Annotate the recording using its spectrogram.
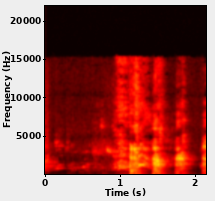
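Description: A young man laughs heartily close by.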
